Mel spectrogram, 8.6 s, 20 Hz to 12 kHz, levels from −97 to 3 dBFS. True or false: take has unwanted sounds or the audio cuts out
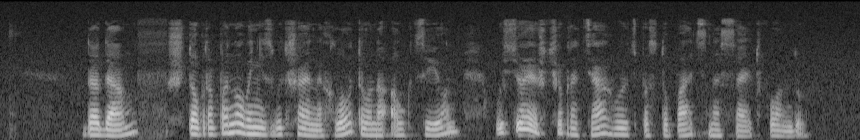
false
